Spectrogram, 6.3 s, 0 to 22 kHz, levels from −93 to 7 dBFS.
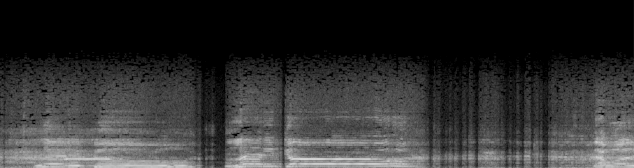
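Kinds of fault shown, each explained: No technical faults can be heard in the signal: the audio runs continuously without dropouts, clicks, distortion, level jumps or added noise.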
